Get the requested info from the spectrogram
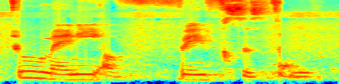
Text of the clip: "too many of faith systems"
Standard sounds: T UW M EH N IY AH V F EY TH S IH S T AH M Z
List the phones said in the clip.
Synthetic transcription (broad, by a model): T UW M EH N IY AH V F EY F S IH S T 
